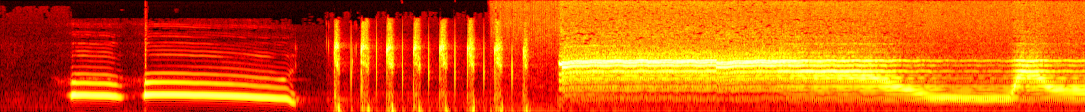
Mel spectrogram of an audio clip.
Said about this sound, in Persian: ترن را ببین از پشت پنجره که نشستی گوش کن میزنه سوت بلندی چنین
